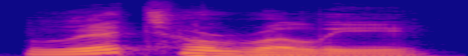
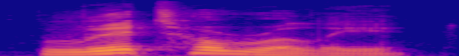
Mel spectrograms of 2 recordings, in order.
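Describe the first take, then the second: No difference in how they are said.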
